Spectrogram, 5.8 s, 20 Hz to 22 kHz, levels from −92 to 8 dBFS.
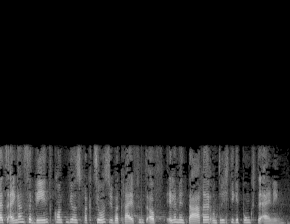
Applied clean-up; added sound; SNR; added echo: none; none; none; none.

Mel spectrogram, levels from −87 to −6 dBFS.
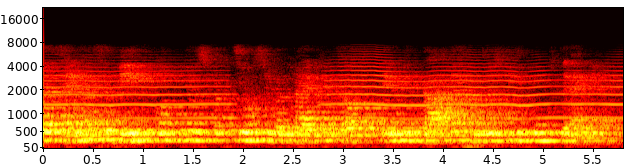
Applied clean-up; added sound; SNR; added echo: none; Trumpet; 16 dB; reverberation time 2.2 s.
